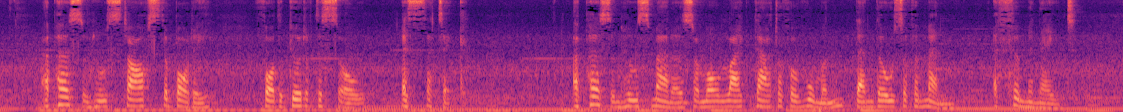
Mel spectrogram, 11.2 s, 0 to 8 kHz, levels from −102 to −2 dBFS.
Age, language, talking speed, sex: 50-69, English, 160 wpm, female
